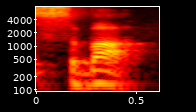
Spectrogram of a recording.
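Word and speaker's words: سبأ: Now he says here, for instance, down below, that in Arabic this is Sabah, right? Because the sh in the Jewish pronunciation becomes s in the Arabic pronunciation.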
